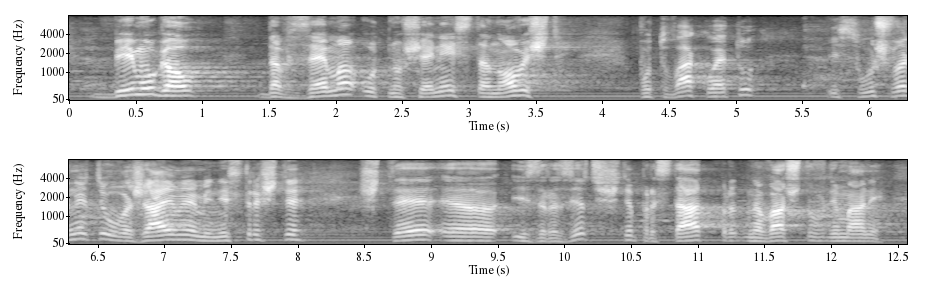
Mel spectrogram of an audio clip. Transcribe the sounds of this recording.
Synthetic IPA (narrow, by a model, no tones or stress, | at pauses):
bimoɡəlˠ | d̪ɐvzɛməʔot̪noʃɛniɛist̪ɐnɔviʃt̪ɛ̥ | pot̪ovakoɛt̪o | islˠuʃvɐnɛt̪ɛʊvɐʒaɛmiɛminist̪ɾəʃt̪ɛ | ʃt̪ɛ | izɾɐzʲjət̪ʃt̪ɛpɾɛt̪st̪avʲət̪̚pɾnɐvaʃɛ̥t̪ovnʲimaniɛ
